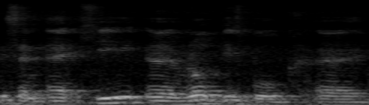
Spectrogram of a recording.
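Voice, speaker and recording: Audible room echo surrounds a man as he speaks. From Italy. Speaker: podcast interviewer. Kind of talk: interview. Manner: halting, many fillers.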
